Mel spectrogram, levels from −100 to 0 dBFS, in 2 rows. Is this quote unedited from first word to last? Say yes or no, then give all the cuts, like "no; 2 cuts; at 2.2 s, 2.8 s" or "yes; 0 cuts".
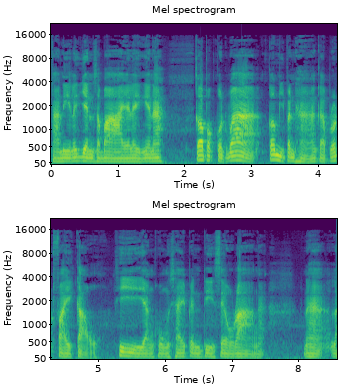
no; 1 cut; at 2.1 s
